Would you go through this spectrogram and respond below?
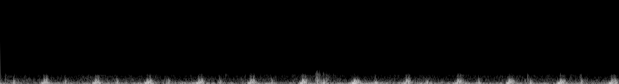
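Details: Dull, regular low thumps at about 115 a minute with some rubbing noise, heard through a stethoscope with a chest band while standing still and lifting dumbbells; normal heart sounds.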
